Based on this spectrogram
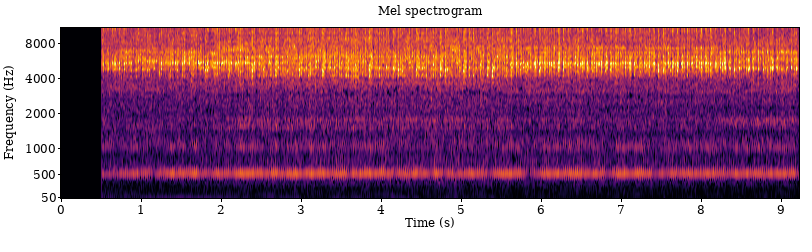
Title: Bad tensioner bearing Acura TL 07 Type S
